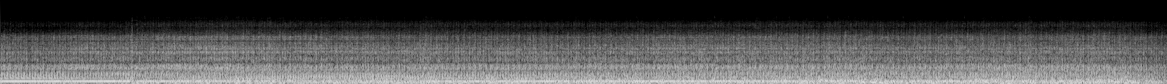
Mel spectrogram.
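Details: Ford 7.3 Powerstroke diesel with a rebuilt upgraded larger later-model turbo and 4- or 5-inch exhaust, otherwise stock; steady even idle with low drone and a faint turbo whistle on top; normal idle with healthy turbo.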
